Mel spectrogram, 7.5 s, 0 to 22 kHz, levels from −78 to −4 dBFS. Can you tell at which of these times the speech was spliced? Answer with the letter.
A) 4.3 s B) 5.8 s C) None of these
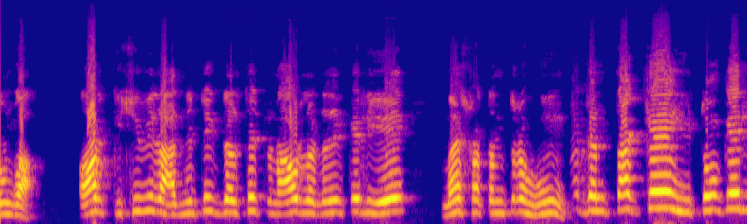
B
